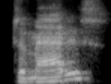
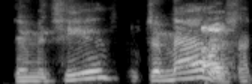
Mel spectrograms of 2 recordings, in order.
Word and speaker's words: DeMatteis: DeMatteis. How do you say it? DeMatteis. I use the Italian pronunciation.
